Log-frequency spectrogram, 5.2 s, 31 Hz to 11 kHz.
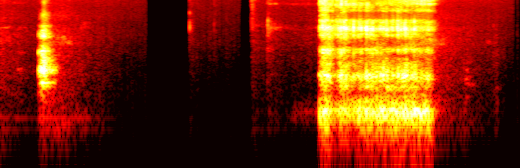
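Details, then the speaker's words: Snoring from an elderly grandfather sleeping in winter, after being given crushed and liquid medicine. "masih ngorok tak biarkan dulu Nanti sekitar jam 09.00 mau aku bangunkan dan aku kasih dia mandi"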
